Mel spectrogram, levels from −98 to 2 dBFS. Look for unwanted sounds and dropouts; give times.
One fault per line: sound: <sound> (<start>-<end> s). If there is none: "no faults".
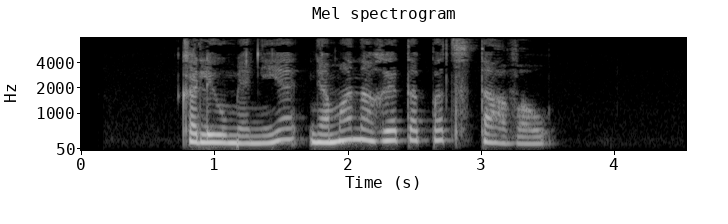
no faults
